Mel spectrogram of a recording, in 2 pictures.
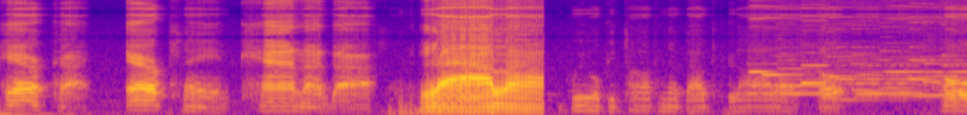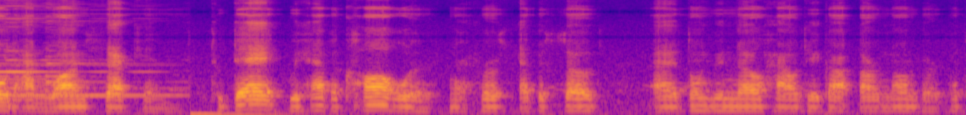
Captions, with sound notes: - Haircut. Airplane. Canada. Llama! - We will be talking about llama- oh, hold on one second. (ringtone interruption) - Today we have a caller, on our first episode? I don't even know how they got our number,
